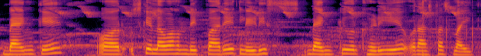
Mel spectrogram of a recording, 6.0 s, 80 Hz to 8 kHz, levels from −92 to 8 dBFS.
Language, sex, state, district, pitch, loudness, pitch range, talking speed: Hindi, female, Rajasthan, Jaipur, 200 Hz, -18 LUFS, 190-220 Hz, 220 wpm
